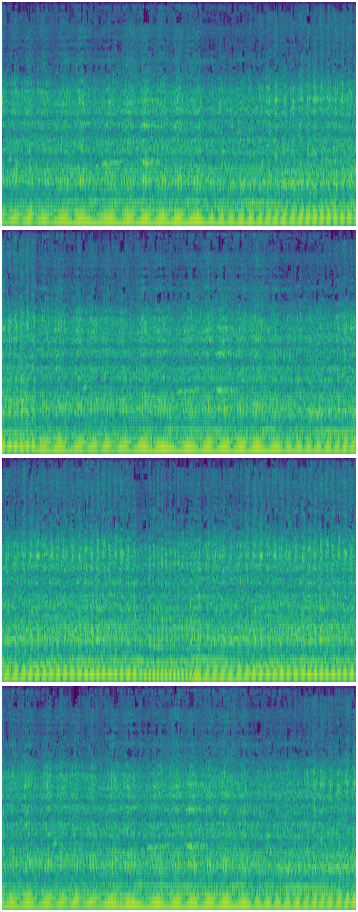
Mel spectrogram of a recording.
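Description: A tractor engine running steadily at a low, even pitch, shifting slightly every few seconds.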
